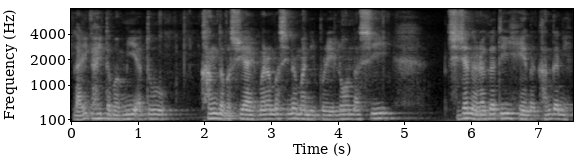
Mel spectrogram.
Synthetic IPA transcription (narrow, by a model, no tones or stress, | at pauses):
lajɾik̚hajtɐbɐmiɐ̰du | kʰaŋdɐbɐsujajmɐɾɐmɐsinɐmɐnipuɾilonɐsi | sʰizɐnːɐɾɐɡɐdihenːɐkʰaŋɡɐni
